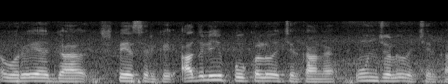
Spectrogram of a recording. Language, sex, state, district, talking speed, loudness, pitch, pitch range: Tamil, male, Tamil Nadu, Nilgiris, 120 wpm, -17 LUFS, 150 Hz, 135-160 Hz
